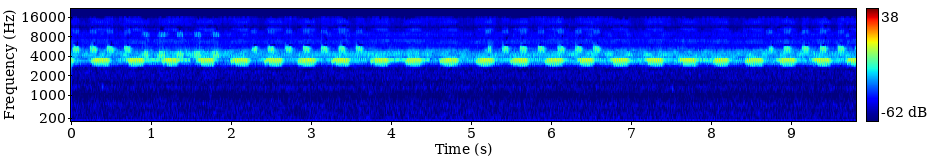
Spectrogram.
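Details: Autumn insect chorus led by crickets under a streetlamp: bright, high trilled chirps repeated evenly, over two pulses a second, with fainter insect voices layered above.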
